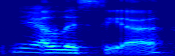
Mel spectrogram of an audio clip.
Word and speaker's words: Alicia: And it's a male reading, like, the rest of it for, you know, Theo and then Alicia. That's how they say her name, by the way. – Oh, nice. – And I did not know that. I was it's very British.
